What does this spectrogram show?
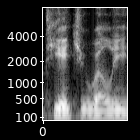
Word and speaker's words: Thule: Uh t h u l e is pronounced Thule.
